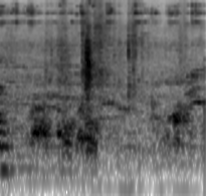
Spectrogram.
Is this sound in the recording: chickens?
no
